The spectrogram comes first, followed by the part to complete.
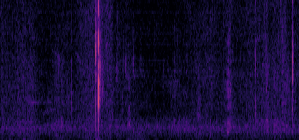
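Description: Quiet outdoor background with one short, sharp click about three-quarters of a second in.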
